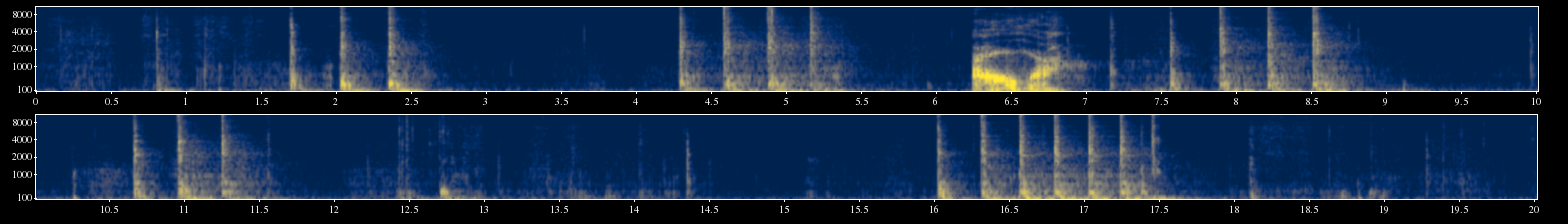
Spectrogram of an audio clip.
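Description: Keys jingle and click against an ignition in bursts.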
